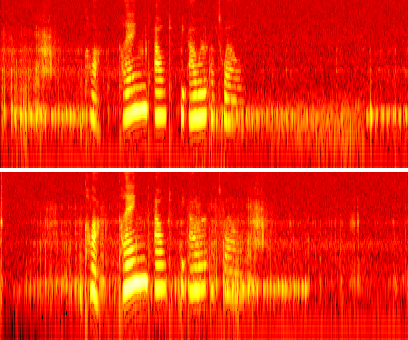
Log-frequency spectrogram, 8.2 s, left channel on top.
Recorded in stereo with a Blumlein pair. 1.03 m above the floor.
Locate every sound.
1.6 s a woman speaking: 65° right, 0.9 m; by 4.9 s 30° left, 1.8 m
